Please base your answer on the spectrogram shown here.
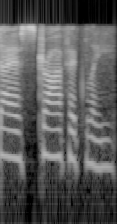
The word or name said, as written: diastrophically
